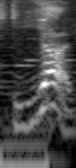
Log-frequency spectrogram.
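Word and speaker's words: יד: In Hebrew, hand is Yad.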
